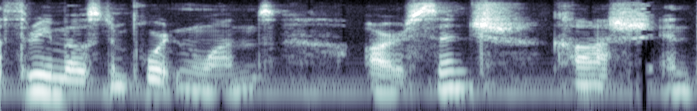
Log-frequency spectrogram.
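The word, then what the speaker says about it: sinh: any event the three most important ones are cinch cosh and tan CH so this first note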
